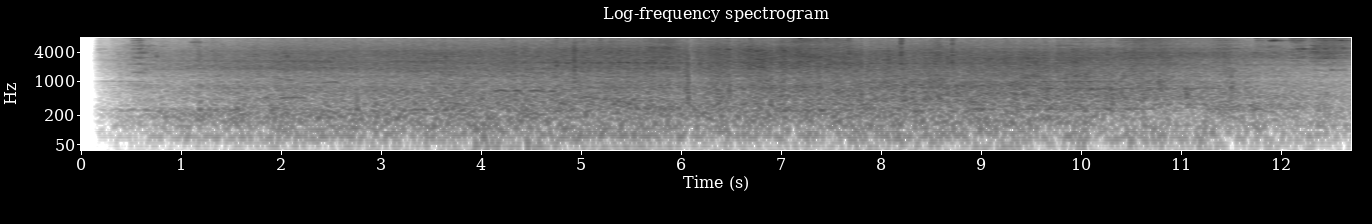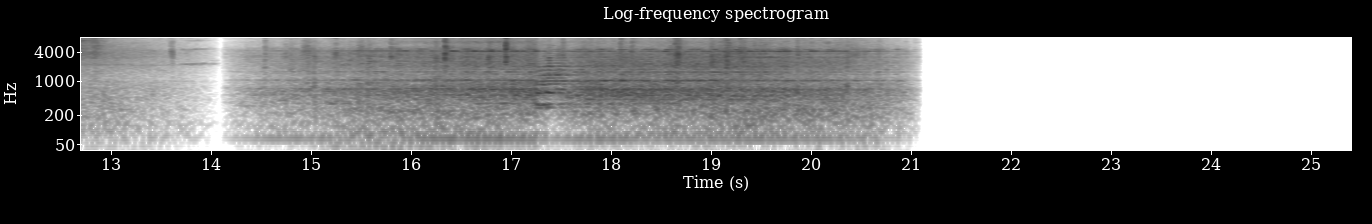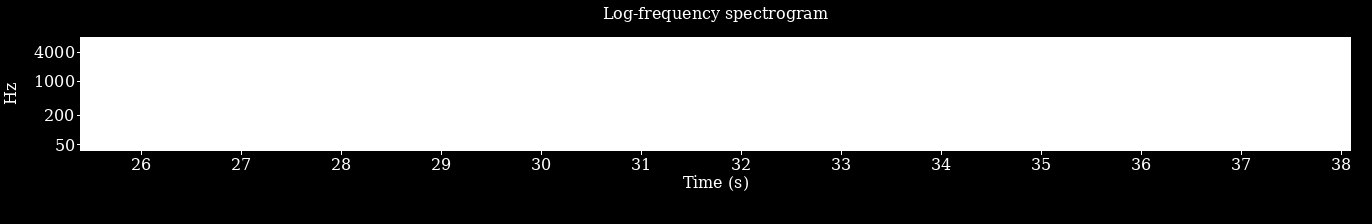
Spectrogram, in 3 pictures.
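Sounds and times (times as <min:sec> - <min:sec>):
diesel locomotive engine: 0:00.2 - 0:21.1
train wheels on rails: 0:00.2 - 0:21.1.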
